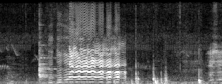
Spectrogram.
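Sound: goats bleating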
